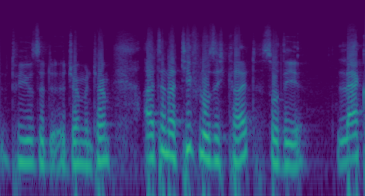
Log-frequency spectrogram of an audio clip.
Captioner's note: speaking in foreign language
